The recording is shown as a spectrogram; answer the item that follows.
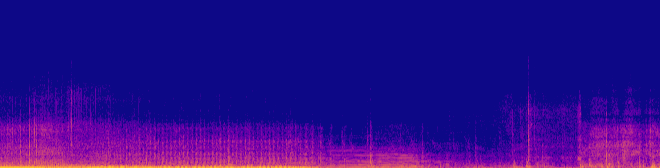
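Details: On a farm, a mother cow near a wooded area bellows for her missing newborn calf: a deep, drawn-out, harmonic moo over low rumbling. The owner is searching for the calf and worries about coyotes and bobcats.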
